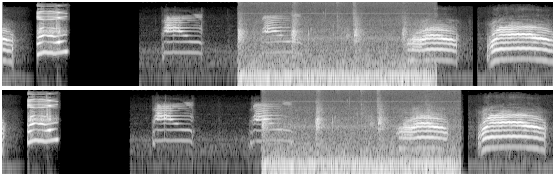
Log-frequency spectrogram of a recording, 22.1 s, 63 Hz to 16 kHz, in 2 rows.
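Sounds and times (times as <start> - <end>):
cat meowing: 3.2 - 4.1, 4.7 - 6.1, 8.0 - 12.1, 14.0 - 14.9, 16.0 - 16.9, 18.9 - 20.0, 20.6 - 22.0
low rumble and hiss: 4.2 - 8.7, 15.0 - 20.2.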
